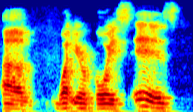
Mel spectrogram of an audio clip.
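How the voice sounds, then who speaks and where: A man moderating a casual group discussion, relaxed and hesitant as he reads out chat comments. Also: mid-range voice, slow. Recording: dull, muffled audio.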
